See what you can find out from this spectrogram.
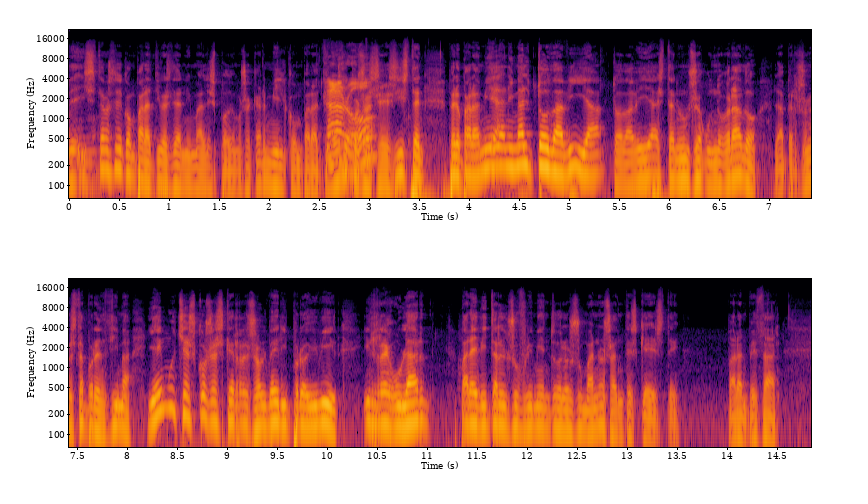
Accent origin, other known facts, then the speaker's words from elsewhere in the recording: Spain; Yo soy muy español y puedo convivir con 3 banderas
